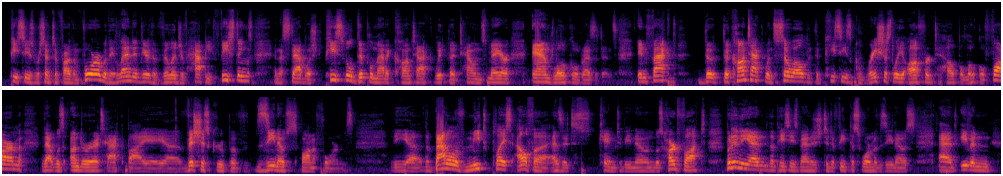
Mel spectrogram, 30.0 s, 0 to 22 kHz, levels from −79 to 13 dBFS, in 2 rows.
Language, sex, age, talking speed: English, male, 30-49, 180 wpm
